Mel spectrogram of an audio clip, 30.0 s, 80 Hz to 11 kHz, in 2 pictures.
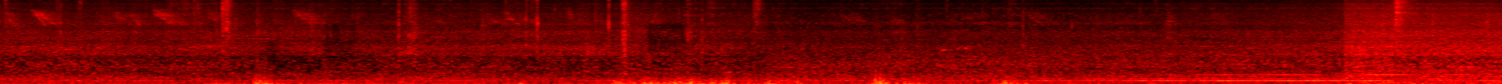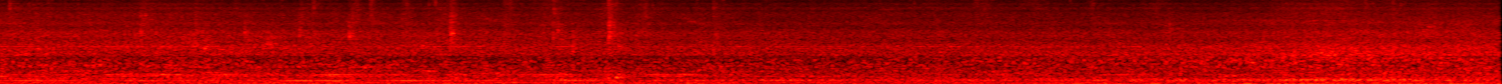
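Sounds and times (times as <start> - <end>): cars passing with low rumble: 0.0 - 30.0
steady engine hum: 0.0 - 30.0.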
